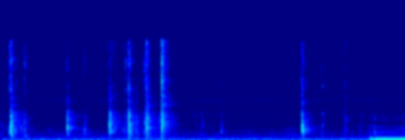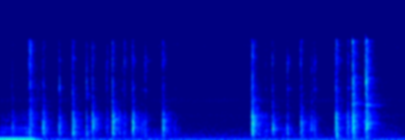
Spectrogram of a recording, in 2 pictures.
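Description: Typing on a computer keyboard: clusters of quick key clicks, with a brief low hum about halfway through.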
